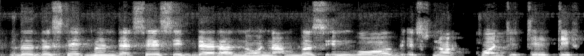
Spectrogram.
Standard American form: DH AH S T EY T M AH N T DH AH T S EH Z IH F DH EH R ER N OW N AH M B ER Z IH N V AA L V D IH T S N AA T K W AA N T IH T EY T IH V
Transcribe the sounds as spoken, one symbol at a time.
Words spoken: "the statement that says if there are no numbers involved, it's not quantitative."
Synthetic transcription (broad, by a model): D AH S T EY T M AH N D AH T S EH S IH F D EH R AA N OW N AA M B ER S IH N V AA L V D IH T S N AA T K W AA N T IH T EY T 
